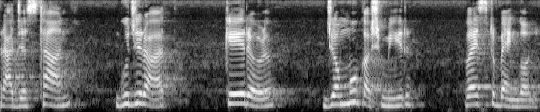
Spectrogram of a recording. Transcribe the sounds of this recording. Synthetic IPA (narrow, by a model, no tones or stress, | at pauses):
ɾad͡ʑəst̪ʰan | ɡud͡ʑɾat̪ | keɾəɭ | d͡ʑəmːukəɕmiːɾ | ʋesʈbɛ̃ŋɡəl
